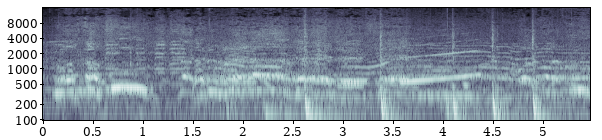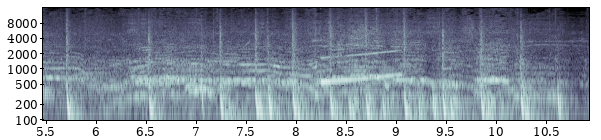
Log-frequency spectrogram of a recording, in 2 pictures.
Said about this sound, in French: Ça a duré euh, toute la soirée comme ça, des pétards, des fumigènes, des chants et même des dizaines de rouleaux de papier toilette jetés sur le parquet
